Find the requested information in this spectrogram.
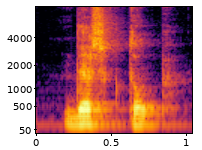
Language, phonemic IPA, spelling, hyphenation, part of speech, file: Dutch, /ˈdɛsk.tɔp/, desktop, desk‧top, noun, Nl-desktop.ogg
- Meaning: 1. desktop computer 2. main graphical user interface of a system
